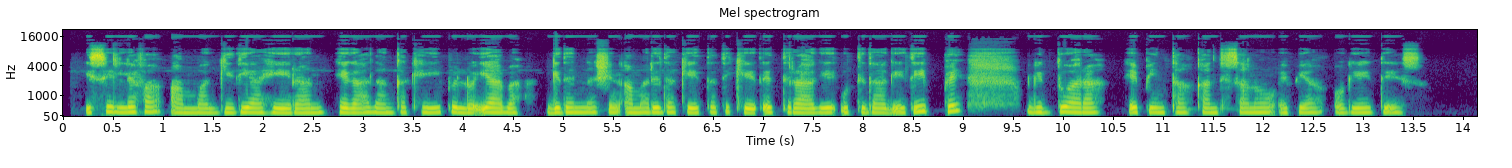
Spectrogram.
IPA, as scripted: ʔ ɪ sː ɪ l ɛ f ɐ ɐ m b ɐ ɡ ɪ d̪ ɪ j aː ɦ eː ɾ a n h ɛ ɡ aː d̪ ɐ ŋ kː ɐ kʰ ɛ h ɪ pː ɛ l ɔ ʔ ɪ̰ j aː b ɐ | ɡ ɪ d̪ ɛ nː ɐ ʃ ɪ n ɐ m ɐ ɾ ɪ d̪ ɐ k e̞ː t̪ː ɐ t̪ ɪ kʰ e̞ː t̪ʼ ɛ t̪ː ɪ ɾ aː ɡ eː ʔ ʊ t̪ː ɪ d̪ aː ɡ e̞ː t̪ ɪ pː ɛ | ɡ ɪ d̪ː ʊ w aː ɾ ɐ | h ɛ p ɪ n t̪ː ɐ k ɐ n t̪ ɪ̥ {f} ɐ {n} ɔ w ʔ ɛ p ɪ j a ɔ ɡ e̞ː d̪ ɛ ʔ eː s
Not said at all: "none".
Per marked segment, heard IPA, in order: s, n

